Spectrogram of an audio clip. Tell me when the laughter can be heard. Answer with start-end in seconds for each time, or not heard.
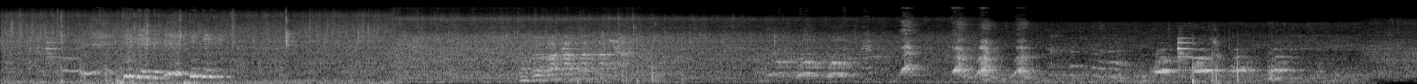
0.8-2.2, 5.2-6.7, 10.4-11.3.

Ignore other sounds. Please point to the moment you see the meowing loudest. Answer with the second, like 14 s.
12 s.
